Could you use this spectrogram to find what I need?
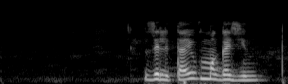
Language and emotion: Russian, neutral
